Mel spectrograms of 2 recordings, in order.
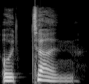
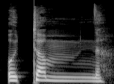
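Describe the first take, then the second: First: The M sound is silent. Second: The M sound is pronounced. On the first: The speaker calls it right. "Pretend that the M is not even there" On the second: The speaker calls it wrong. "It's not automne"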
